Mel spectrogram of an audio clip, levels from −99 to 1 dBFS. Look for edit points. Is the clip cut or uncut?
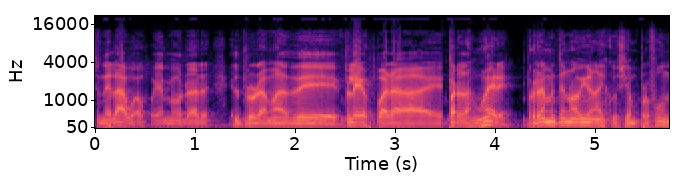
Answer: cut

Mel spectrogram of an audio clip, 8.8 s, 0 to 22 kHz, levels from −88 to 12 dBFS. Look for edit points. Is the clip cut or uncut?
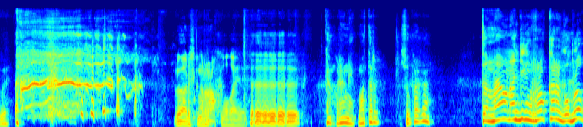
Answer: cut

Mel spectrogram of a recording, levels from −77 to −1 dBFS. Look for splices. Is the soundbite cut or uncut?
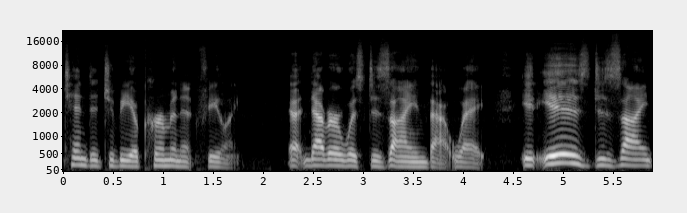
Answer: uncut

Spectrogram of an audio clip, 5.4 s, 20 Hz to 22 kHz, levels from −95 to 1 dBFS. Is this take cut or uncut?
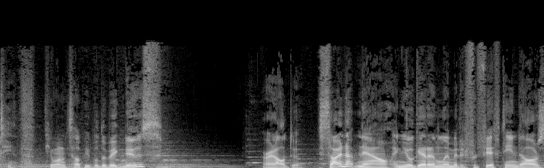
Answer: uncut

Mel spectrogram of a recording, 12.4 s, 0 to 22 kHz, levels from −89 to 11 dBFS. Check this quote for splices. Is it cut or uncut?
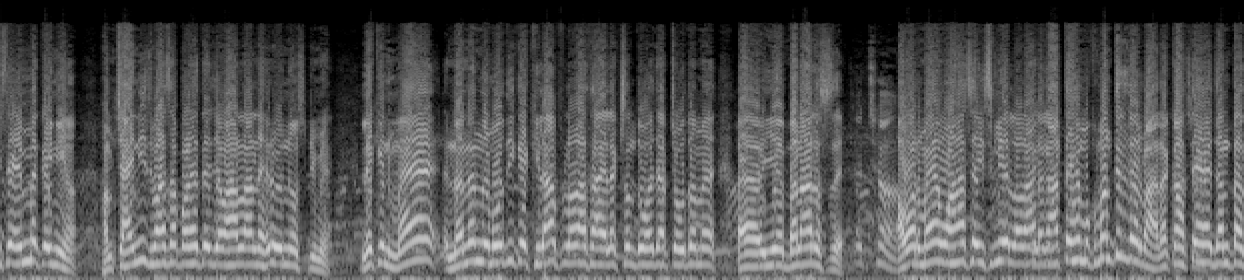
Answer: cut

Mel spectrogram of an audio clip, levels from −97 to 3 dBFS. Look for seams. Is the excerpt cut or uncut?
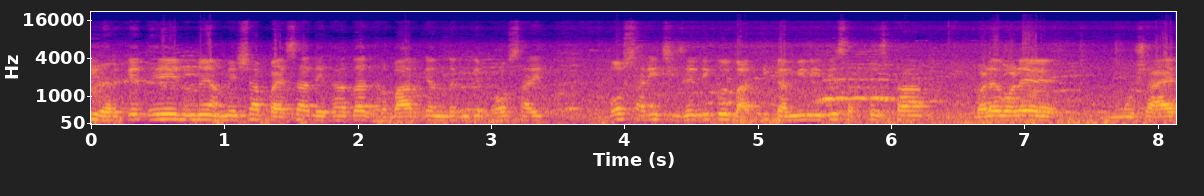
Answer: uncut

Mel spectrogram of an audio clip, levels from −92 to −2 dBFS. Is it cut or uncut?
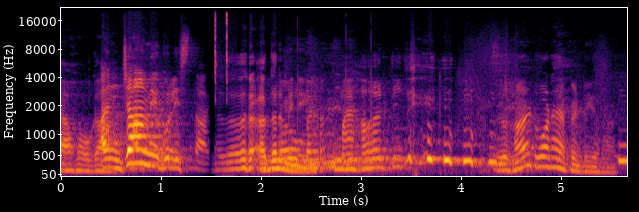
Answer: cut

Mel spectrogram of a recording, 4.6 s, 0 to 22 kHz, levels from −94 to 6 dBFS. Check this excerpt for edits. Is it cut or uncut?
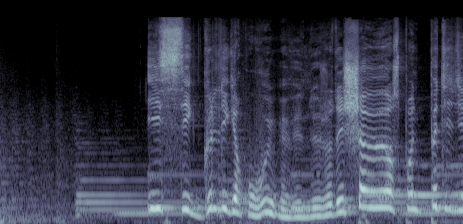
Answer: uncut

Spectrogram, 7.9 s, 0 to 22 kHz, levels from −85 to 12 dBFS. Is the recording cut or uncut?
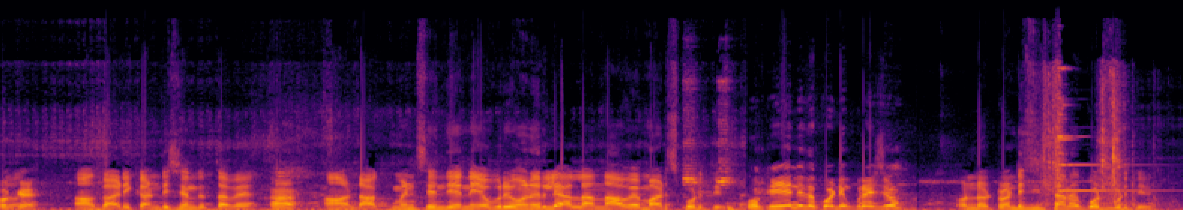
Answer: cut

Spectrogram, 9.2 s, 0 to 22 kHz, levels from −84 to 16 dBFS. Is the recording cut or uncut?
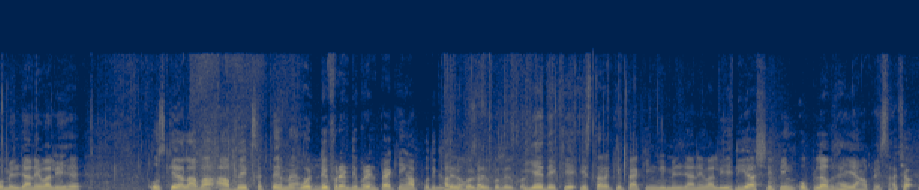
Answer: cut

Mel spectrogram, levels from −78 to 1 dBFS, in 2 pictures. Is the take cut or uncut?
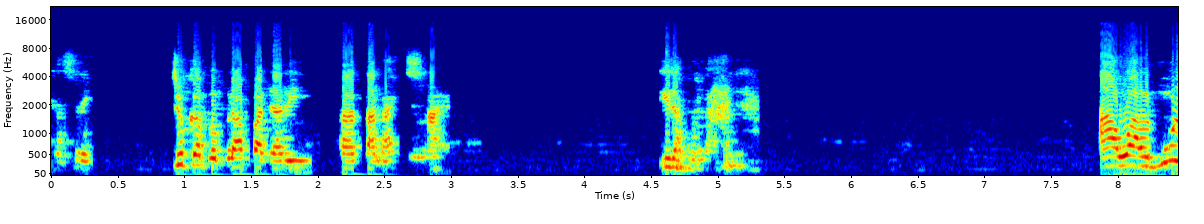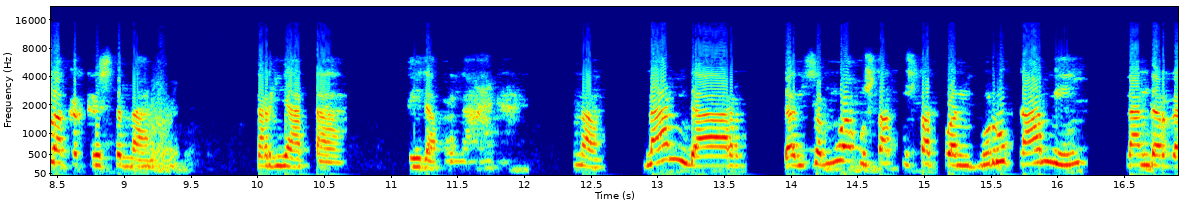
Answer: cut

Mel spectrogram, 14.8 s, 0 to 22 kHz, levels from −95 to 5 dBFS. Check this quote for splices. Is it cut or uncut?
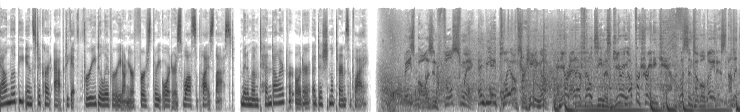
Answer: cut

